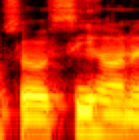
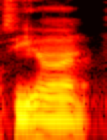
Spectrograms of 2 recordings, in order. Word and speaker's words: Sihon: Cone or Sihon. Oh, interesting. It says here, let me see if they have another one here. With a long OS s this with the stress on the first syllable. Sohon is is all right.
